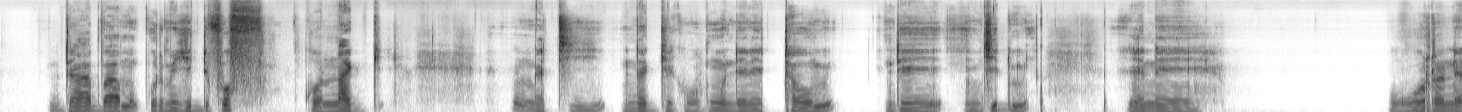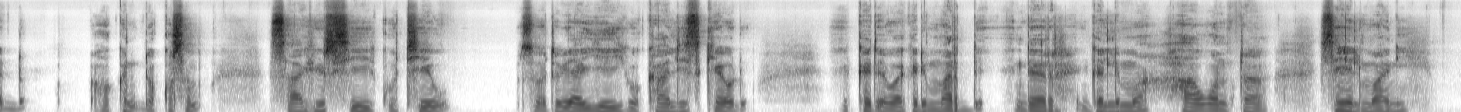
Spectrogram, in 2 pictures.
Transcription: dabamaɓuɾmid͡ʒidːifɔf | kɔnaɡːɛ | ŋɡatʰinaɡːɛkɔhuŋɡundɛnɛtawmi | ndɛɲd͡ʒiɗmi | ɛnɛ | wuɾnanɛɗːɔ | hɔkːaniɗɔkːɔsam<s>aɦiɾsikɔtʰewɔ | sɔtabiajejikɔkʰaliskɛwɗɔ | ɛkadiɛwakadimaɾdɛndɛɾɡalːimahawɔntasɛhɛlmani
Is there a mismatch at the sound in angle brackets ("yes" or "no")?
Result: no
